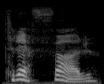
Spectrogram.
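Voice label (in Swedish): "träffar", Swedish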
